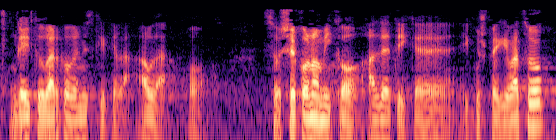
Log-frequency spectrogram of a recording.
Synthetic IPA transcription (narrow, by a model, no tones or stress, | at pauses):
ɡejt̪uβe̞aɾko̞ɣ̞eniskieke̞la̰a̰wða̰o̰ | so̞sjo̞eko̞no̞miko̞a̰ld̪e̞t̪ikḭkuspe̞ɣ̞iβ̞at͡suk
